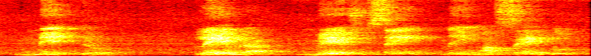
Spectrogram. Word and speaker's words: metro: E em espanhol, a sílaba tônica veio para trás, passou a ser metro.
